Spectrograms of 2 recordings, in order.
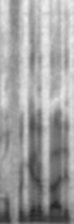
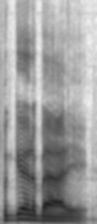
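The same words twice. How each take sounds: First: Said in the usual way. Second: Put-on playful New York accent; put-on New York wiseguy phrasing. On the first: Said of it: "New York accent". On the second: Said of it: "I would love to have a New York accent".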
